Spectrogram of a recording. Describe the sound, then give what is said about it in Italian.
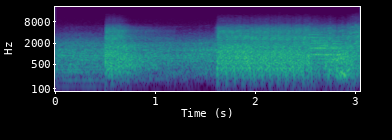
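Loud, rapid gunfire in dense automatic bursts, a first volley followed by an even heavier second one that rattles on continuously, harsh with no voices. “sono spari!”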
